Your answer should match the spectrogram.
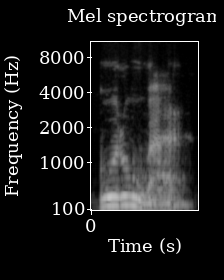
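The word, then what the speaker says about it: गुरुवार: Kamis Guruvar. Guruwar, ini Ru ya.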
